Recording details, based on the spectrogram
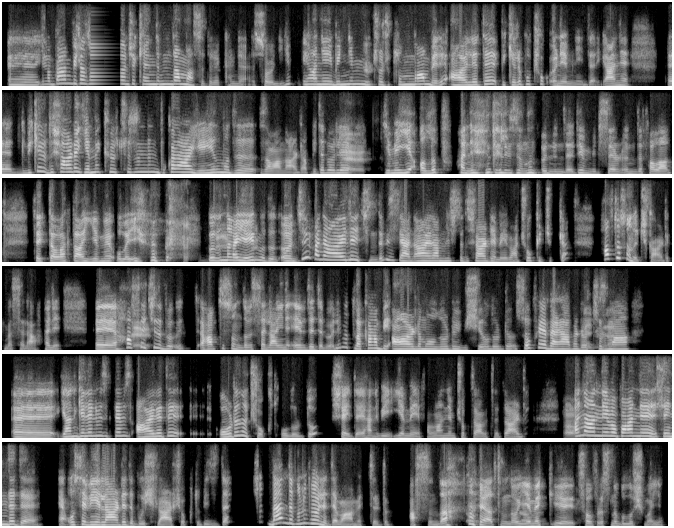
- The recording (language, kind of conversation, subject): Turkish, podcast, Yemek paylaşmanın aidiyet duygusu yaratmadaki rolü sence nedir?
- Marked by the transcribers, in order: distorted speech; other background noise; laughing while speaking: "hani"; chuckle; tapping; giggle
